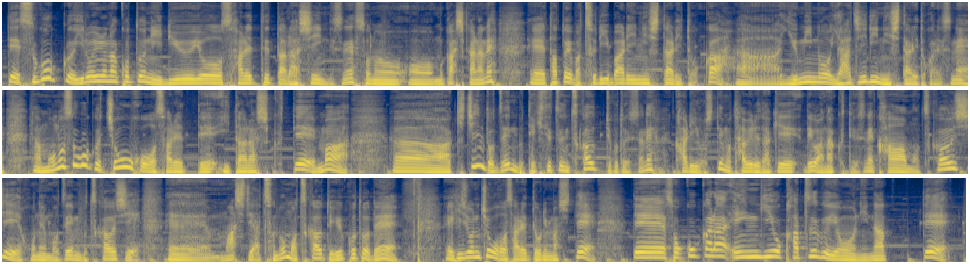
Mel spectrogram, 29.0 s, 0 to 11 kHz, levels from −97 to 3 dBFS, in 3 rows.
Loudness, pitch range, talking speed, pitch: -12 LUFS, 115-180 Hz, 360 characters per minute, 135 Hz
